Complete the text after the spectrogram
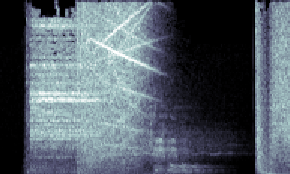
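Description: An energy blast whooshes and explodes.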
